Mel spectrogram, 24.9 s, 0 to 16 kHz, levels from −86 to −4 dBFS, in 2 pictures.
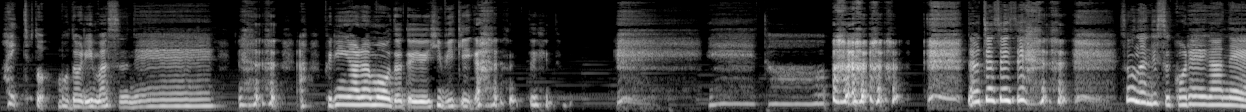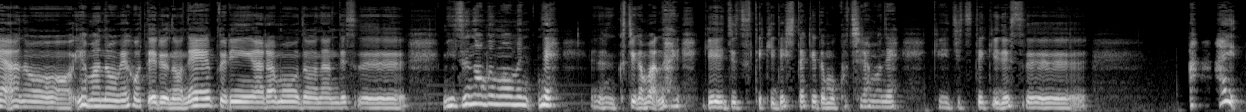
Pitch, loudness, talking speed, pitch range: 225 Hz, -22 LUFS, 250 characters per minute, 175-275 Hz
